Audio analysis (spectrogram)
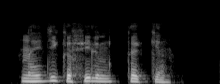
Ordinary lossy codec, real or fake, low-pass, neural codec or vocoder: Opus, 64 kbps; real; 7.2 kHz; none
